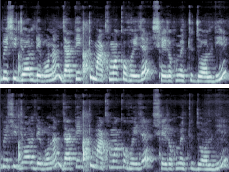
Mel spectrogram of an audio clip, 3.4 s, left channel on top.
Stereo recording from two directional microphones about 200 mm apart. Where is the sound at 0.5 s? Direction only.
40° left (ahead or behind).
